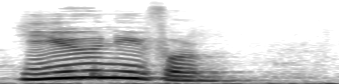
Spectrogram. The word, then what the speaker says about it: uniform: karena setelahnya UU nah yang perlu teman-teman ingat bukan hurufnya ya tetapi soundnya disini dibacanya adalah uniform menggunakan huruf y yaitu konsonan song berarti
